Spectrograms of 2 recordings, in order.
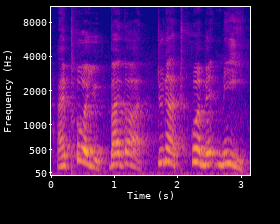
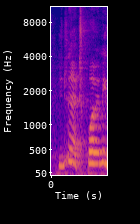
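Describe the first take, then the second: First: Slow, pleading plea, a touch louder; frightened demon imploring slowly; begging demon. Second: Fast re-reading of the plea; plain quick repeat of do not torment me; quick reread. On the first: Acted. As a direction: beg for mercy, drawing out torment. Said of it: "he started begging". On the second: Shown as a demonstration. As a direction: rattle it off again quickly. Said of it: "You better read it again".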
